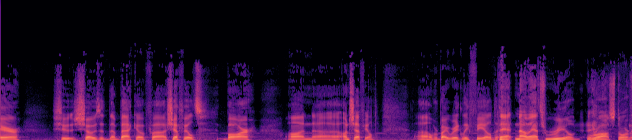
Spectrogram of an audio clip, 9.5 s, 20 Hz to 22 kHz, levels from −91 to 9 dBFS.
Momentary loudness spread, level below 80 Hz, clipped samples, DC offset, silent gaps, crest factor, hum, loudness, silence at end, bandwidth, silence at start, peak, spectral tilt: 9 LU; -48 dBFS; under 0.1%; under 0.1%; none; 18 dB; none; -24 LUFS; 0 s; 14.5 kHz; 0 s; -6 dBFS; -5 dB/octave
